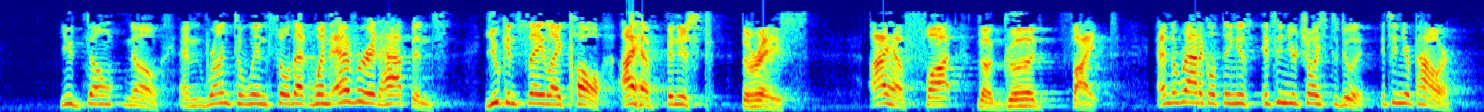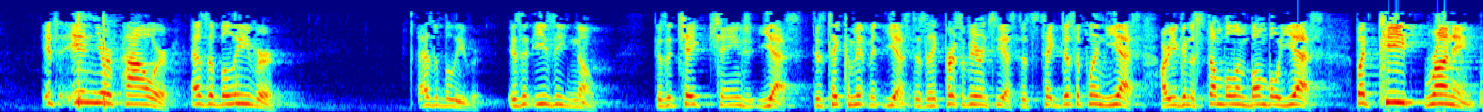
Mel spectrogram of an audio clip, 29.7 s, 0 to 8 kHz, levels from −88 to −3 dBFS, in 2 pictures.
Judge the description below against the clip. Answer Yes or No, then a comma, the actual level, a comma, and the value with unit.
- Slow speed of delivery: No, average, 180 wpm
